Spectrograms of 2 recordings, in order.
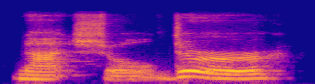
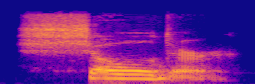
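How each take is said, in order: First: The stress is on the second syllable. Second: The stress is on the first syllable. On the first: The speaker calls it wrong. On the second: The speaker calls it right. "we stress the first syllable"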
